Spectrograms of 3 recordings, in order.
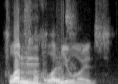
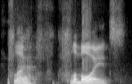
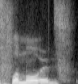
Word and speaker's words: Flemoids: Flemuloids. Yeah. Well, you threw an extra couple of syllables in there, but sure. Flemoids. The Flemoids.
